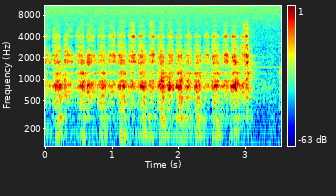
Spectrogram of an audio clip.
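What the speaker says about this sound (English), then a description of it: "I don't just file flat, flat, flat. I file around in a circle so that I don't put too many facets onto my work." A hand file rasps in steady back-and-forth strokes over a steel bicycle frame lug on a framebuilding bench, close and continuous for about three seconds before stopping.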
